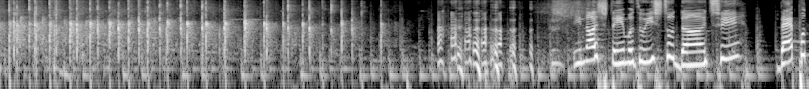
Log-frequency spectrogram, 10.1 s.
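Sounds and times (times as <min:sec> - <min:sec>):
audience clapping: 0:00.0 - 0:07.3
laughter: 0:00.0 - 0:07.6
speech: 0:05.6 - 0:10.1.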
